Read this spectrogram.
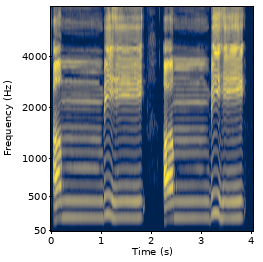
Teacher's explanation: جب میم ساکن کے بعد صرف با آئے گا، ایک ہی حرف، ایک حرف، ایک حرف، زیادہ نہیں، تو میم ساکن پر آواز کو ایک الف کے برابر چھپا کے پڑھیں گے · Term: اخفا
